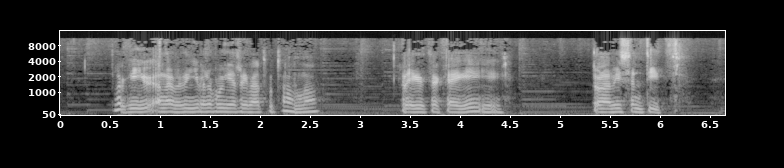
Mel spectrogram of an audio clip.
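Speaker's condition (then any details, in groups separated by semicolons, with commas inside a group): Duchenne muscular dystrophy; lost ability to write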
